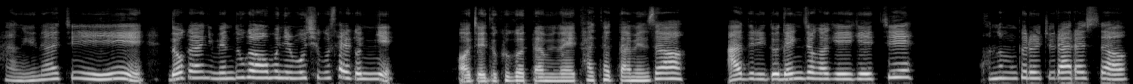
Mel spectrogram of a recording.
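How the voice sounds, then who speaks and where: A woman's voice: sits high, normal speed, a little mellow, clean tone, dry recording, clean studio sound, lightly acted. A woman playing a firm, caring older mother-in-law. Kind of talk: narrated drama voice acting.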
